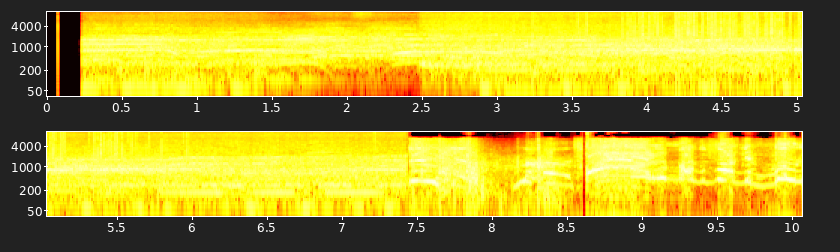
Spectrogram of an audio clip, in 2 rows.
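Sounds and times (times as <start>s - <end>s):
crowd cheering: 0.2s - 7.6s
crackly hiss: 2.5s - 7.4s.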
